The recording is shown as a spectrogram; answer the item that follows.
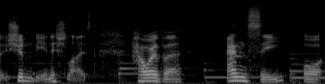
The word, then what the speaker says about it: ANSI: shouldn't be initialized however ansi or ansi is not a word it's technically an initialism so it should always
